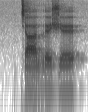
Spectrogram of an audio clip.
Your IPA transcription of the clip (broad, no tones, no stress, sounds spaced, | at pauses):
c a r ɛ ʒ ɛ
